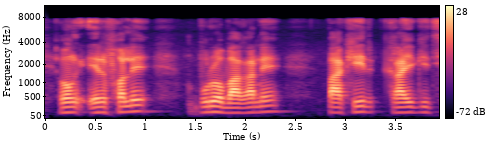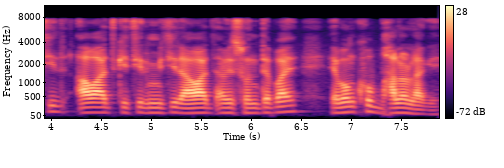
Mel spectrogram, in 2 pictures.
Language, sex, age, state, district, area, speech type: Bengali, male, 60+, West Bengal, Nadia, rural, spontaneous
